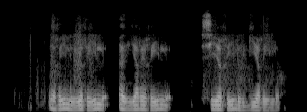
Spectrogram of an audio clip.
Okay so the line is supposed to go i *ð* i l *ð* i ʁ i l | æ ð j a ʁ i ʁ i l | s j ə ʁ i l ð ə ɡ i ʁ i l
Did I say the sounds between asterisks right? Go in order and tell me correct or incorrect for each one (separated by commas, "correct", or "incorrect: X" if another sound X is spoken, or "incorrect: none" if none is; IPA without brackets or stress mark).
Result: incorrect: ʁ, correct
